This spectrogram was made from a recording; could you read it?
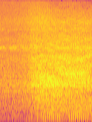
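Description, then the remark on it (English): A small scooter engine passing on a lit street after dark swells into a steady buzzing drone that grows louder after a quiet start and holds there, with no one speaking. “It really is just so, it's just a little scooter, man.”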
